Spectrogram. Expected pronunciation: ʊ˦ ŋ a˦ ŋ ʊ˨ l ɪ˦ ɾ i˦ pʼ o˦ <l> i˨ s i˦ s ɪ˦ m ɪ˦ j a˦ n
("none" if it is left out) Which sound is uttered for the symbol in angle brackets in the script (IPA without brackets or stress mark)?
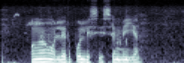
l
